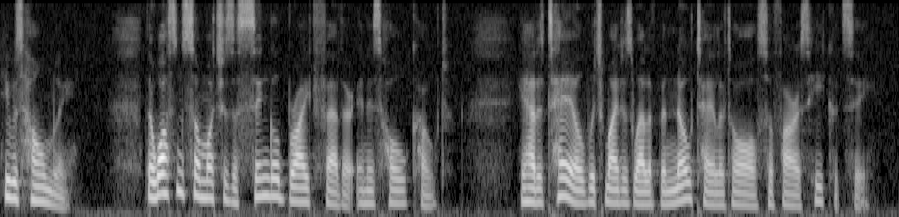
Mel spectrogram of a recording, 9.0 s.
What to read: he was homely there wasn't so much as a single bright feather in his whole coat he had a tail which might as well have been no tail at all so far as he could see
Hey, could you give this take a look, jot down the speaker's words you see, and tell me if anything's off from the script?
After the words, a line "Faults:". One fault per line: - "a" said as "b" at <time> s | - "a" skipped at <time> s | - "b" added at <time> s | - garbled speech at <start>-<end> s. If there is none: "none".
he was homely there wasn't so much as a single bright feather in his whole coat he had a tail which might as well have been no tail at all so far as he could see
Faults:
none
